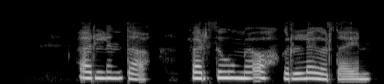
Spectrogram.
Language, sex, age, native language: Icelandic, female, 11, Icelandic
